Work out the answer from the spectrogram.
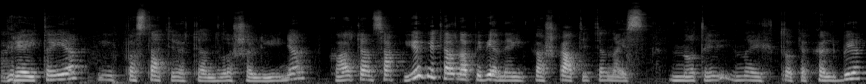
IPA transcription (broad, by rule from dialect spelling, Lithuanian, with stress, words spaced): ˈɡrʲɛɪtɐjɛ iː pɐsˈtɑːtʲeː ˈtʲɛn lˠɐʃɐˈlʲiːnʲɛ ˈkɑː tʲɛn ˈsɑːkoː ˈɪrʲɡʲɪ tʲɛn ɐpʲˈʋʲeːmʲeː jɪ kɐʃˈkɑː tɐɪ tʲɛˈnɐɪs ˈnʊ tɐɪ jɪˈnɐɪ ˈtoːkʲɛ kɐlʲˈbʲɪ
